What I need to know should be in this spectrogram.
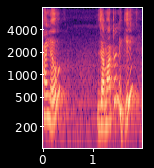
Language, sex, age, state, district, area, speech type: Assamese, female, 45-60, Assam, Tinsukia, rural, spontaneous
